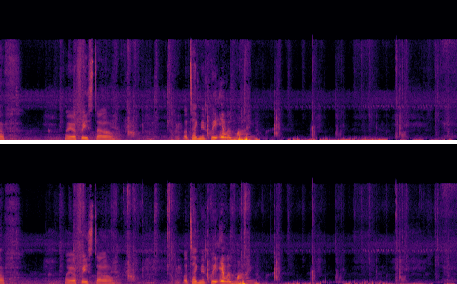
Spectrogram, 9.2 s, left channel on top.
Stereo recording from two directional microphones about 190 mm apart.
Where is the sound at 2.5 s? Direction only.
55° right (ahead or behind).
